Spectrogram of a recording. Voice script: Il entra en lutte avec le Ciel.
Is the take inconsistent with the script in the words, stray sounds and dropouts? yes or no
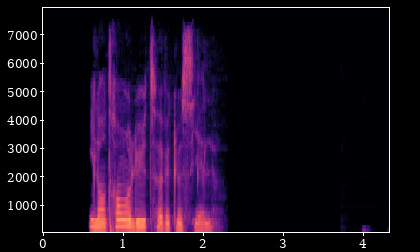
no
